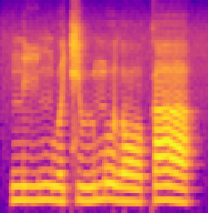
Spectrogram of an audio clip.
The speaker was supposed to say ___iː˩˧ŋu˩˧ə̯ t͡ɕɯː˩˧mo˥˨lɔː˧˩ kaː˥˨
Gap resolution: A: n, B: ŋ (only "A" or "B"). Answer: A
